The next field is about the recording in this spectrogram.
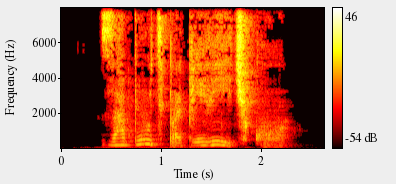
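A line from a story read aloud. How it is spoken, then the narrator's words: Through gritted teeth. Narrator (Russian): процедила Стаффи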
